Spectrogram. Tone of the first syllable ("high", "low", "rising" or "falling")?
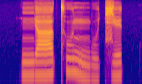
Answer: rising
